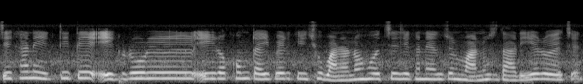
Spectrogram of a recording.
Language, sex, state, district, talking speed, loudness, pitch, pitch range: Bengali, female, West Bengal, Malda, 155 wpm, -16 LUFS, 255 Hz, 240-275 Hz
